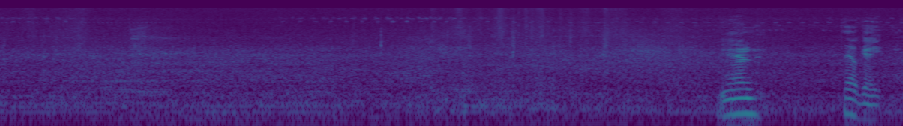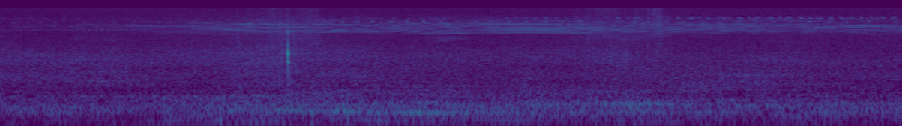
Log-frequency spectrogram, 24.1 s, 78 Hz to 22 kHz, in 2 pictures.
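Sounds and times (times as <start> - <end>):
high trill of insects: 0.0 - 24.0.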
